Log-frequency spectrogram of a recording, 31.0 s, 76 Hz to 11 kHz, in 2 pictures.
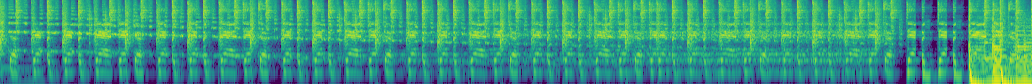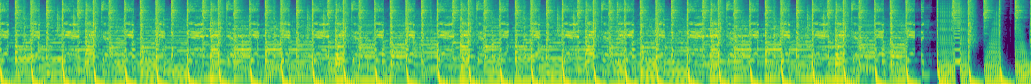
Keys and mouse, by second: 0.1 KP_1, 0.2 KP_3, 0.9 g, 2.8-5.1 middle drag, 5.1-6.5 drag, 5.8 shift+d, 6.5 middle click, 6.8-11.3 drag, 11.3-18.4 middle drag, 11.7-14.0 typing, 16.0 s, 17.2 s, 18.4-23.7 shift+drag, 23.3 s, 23.7-26.0 middle drag, 23.8 s, 25.2 s, 26.0-30.7 drag, 27.0 KP_1, 27.1 KP_3, 30.2 r, 30.7 middle click.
